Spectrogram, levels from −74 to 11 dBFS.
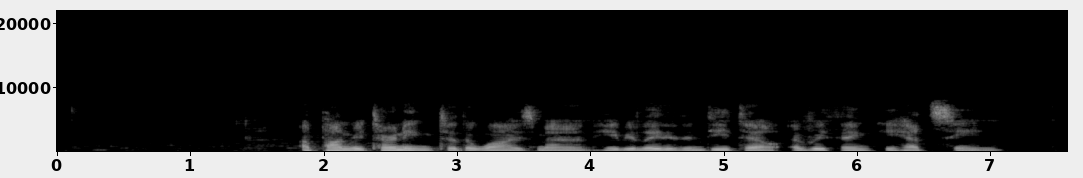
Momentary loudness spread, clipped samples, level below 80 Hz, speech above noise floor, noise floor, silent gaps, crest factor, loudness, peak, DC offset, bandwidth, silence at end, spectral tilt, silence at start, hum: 8 LU; under 0.1%; -64 dBFS; 48 dB; -73 dBFS; none; 22 dB; -26 LUFS; -6 dBFS; under 0.1%; 8.2 kHz; 0.5 s; -6 dB/octave; 1.85 s; none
